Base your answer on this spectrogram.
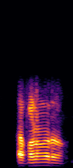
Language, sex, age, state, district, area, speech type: Odia, male, 18-30, Odisha, Kendujhar, urban, conversation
